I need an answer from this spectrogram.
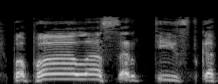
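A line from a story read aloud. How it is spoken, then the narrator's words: Shouting, boys. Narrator (Russian): кричали мальчишки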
